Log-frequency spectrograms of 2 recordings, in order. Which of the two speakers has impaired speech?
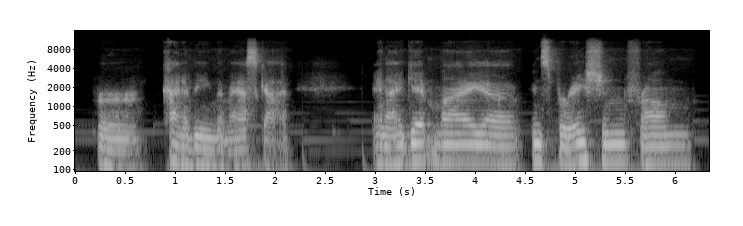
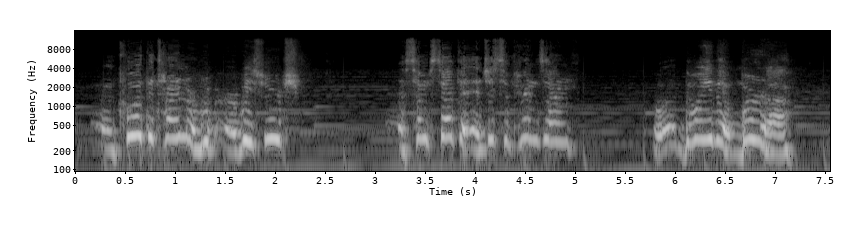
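The second: cerebral palsy.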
